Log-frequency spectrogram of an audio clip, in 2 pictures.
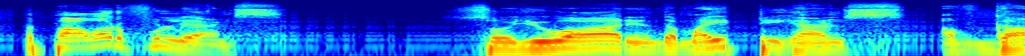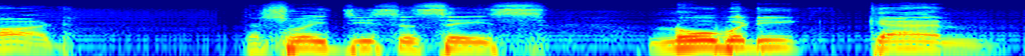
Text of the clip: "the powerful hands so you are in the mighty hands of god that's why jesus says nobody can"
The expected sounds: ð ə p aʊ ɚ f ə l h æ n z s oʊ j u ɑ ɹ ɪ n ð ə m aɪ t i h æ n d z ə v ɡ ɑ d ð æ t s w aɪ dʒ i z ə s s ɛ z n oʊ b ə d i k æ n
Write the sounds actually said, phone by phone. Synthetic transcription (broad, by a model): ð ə p aʊ ɚ f ə l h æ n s s oʊ j u ɑ ɹ ɪ n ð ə m aɪ t i h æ n d s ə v ɡ ɑ d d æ t s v aɪ dʒ i s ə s s ɛ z n oʊ b ə d i k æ n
